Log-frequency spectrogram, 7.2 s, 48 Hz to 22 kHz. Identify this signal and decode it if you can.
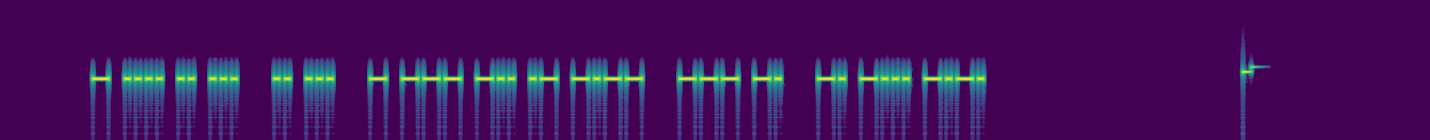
Morse code, heard as a keyed tone, about 44 wpm, 700 Hz. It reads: THIS IS TODAY ON NBC
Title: Sets of 5 Words Encore 45wpm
